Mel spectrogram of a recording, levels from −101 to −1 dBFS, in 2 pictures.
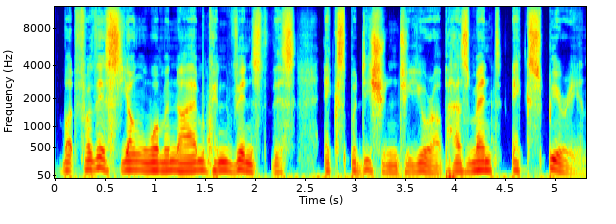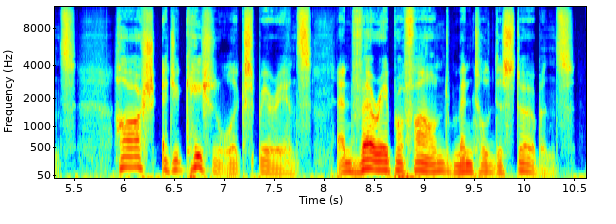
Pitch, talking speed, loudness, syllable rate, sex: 105 Hz, 130 wpm, -19 LUFS, 5.0 syllables/s, male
